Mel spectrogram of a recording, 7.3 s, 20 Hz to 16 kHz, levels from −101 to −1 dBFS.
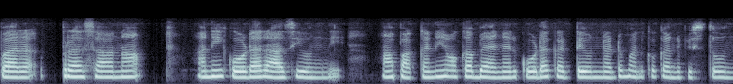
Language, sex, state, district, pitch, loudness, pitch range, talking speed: Telugu, female, Andhra Pradesh, Krishna, 235 Hz, -18 LUFS, 230-245 Hz, 125 wpm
